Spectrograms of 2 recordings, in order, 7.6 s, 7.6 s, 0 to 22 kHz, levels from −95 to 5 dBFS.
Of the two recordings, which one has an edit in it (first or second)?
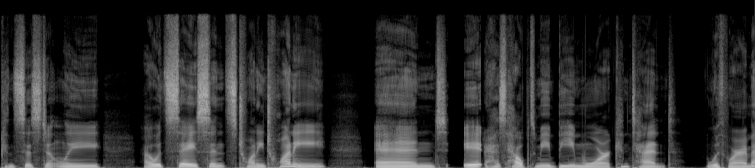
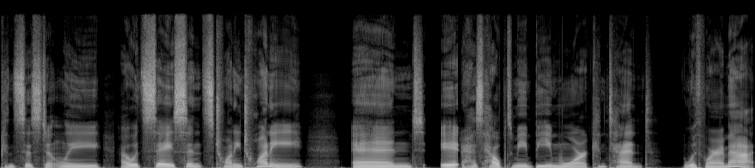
second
